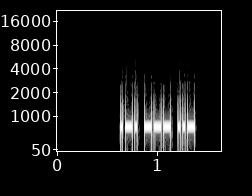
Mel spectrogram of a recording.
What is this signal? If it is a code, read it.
Morse code, heard as a keyed tone, about 50 wpm, 700 Hz. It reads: ROU
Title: Top Three Letter Combinations in Words 50wpm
